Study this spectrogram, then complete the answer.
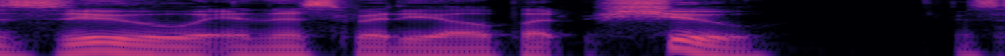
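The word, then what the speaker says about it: Xu: have been illegally exported it's true for 1999 Zoo noticed that the tale of argue this is again renowned paleontologist from China shushing they keep calling him a zoo in this video but shoo that's how you say it ex-u Shu shushing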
